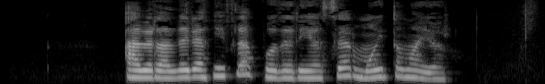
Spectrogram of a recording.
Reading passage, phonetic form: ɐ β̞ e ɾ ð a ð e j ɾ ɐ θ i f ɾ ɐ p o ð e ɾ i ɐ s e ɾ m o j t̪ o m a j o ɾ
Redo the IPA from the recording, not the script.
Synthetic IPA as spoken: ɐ β̞ e ɾ ð a ð e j ɾ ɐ θ i f ɾ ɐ p o ð e ɾ i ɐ s e ɾ m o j t̪ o m a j o ɾ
